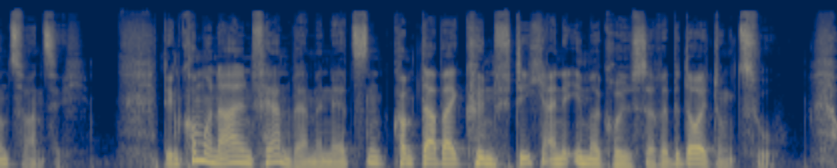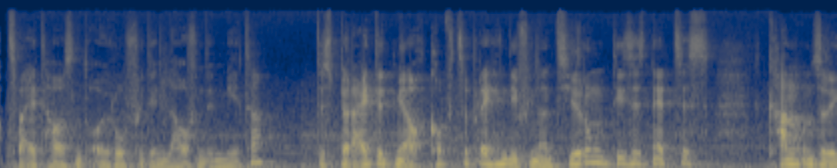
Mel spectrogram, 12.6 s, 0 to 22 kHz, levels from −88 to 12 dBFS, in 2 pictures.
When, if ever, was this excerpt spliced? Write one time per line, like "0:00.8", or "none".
0:02.9
0:06.3

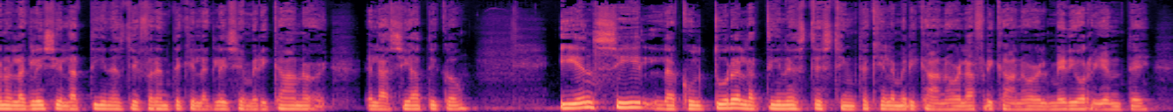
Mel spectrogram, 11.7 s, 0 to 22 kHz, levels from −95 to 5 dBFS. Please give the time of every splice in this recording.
0:03.1

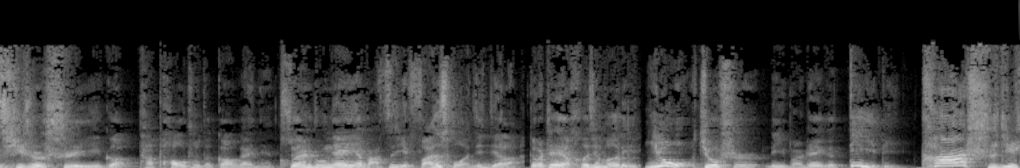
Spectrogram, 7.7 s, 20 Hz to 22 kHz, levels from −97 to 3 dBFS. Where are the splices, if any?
0:04.8

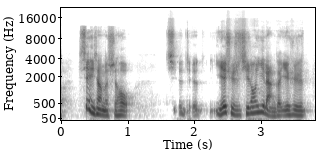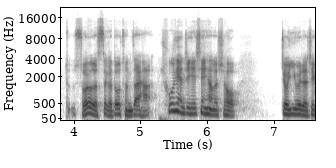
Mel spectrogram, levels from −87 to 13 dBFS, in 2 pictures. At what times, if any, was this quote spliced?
none

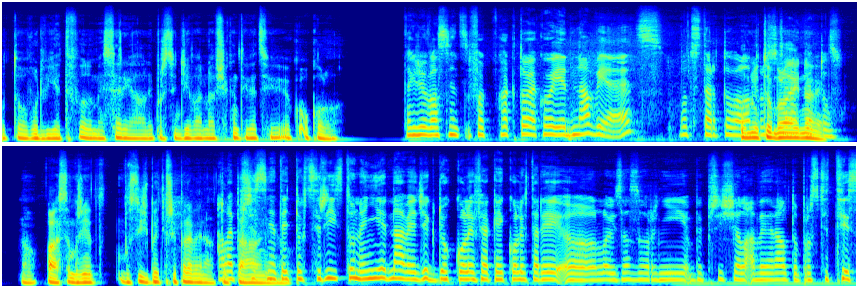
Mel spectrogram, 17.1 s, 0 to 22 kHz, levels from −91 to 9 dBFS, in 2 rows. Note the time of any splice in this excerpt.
none

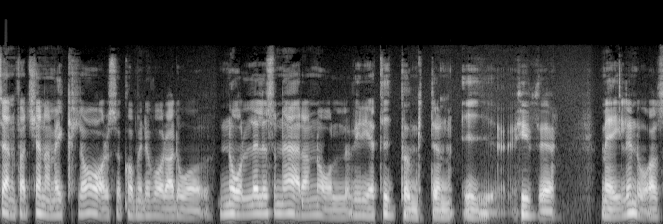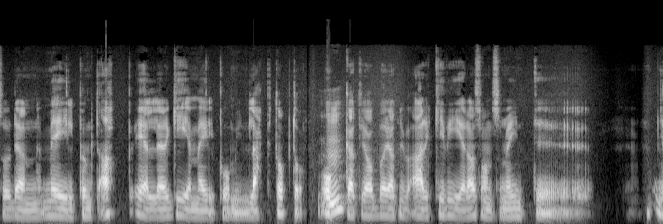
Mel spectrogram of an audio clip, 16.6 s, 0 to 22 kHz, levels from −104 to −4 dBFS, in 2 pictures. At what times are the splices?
0:02.7
0:12.1

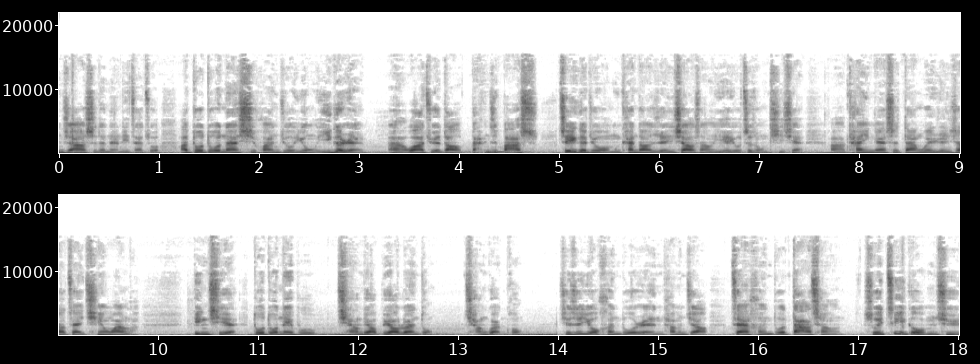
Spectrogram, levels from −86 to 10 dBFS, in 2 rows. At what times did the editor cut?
0:14.0
0:17.0

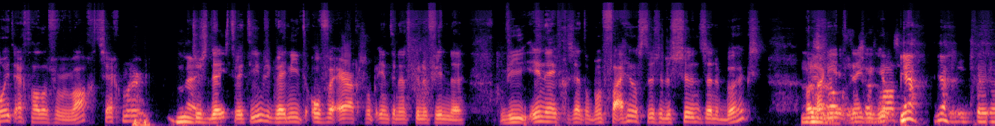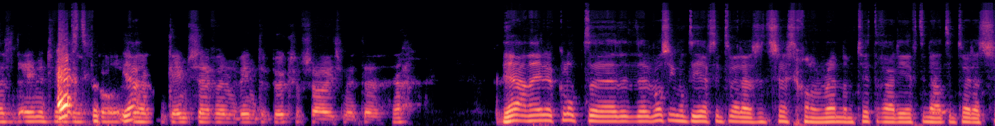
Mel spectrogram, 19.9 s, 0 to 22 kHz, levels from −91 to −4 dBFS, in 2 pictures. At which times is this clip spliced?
0:09.0
0:11.4

